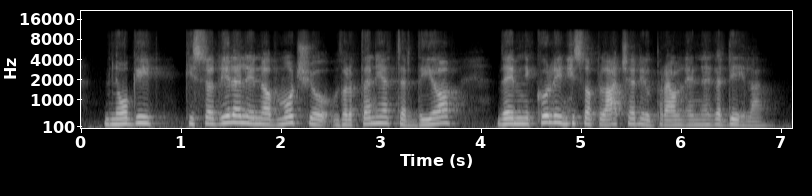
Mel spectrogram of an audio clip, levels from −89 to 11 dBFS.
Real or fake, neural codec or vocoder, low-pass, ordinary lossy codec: fake; codec, 16 kHz in and 24 kHz out, 0.6 kbps, FocalCodec, streaming, 4096 codes; 10.8 kHz; none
